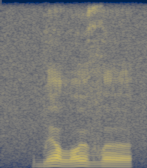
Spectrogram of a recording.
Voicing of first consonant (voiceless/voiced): voiced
